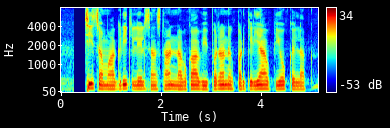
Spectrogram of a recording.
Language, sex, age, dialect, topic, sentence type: Maithili, male, 25-30, Southern/Standard, agriculture, statement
